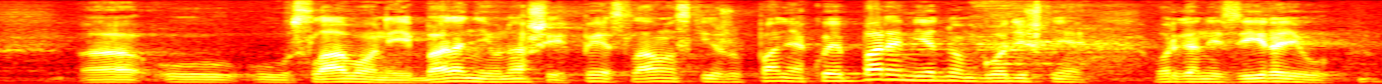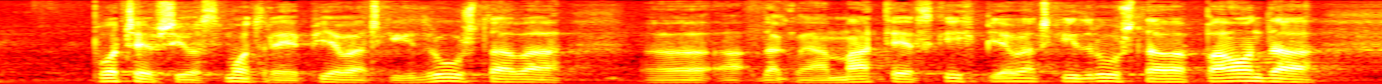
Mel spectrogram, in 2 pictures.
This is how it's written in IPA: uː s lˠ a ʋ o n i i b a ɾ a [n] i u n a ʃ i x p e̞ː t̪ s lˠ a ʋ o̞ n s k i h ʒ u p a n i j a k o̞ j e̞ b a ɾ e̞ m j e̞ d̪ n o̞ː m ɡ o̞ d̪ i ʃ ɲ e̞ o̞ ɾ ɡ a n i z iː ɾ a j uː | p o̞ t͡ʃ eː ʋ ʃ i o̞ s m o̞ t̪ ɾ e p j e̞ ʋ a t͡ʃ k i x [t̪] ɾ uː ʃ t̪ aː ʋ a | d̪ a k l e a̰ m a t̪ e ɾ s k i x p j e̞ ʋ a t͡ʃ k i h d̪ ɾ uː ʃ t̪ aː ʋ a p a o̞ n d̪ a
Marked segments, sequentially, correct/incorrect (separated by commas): incorrect, incorrect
